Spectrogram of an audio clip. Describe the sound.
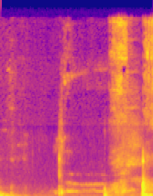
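Faint scratching and tapping of a diagram being written by hand, a few soft, brief strokes spaced apart over a low, quiet background.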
